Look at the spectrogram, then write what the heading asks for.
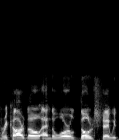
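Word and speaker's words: Riccardo: My god, I thought we were going And I home remind you that the name Ricardo here is spelled with 2 C, like Ricardo.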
